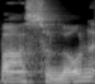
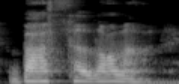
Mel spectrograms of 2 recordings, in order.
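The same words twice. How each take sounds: First: It is said with the common English pronunciation. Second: It is said with a Spanish pronunciation. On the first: The speaker calls it wrong. "technically it's not Ibiza and Barcelona" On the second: The speaker calls it right. "it's Barcelona and Ibiza, I think"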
